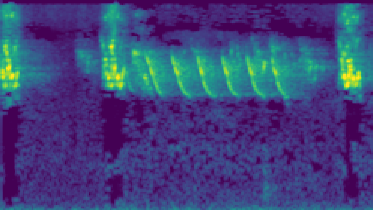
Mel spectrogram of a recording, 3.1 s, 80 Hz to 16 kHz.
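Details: Brown-eared bulbul recorded with a Sony mirrorless camera and 200-600mm lens: a quick run of shrill, downslurred high notes, eight or so in a row, between sharper squeaky bursts at start and end.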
